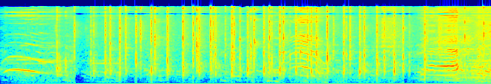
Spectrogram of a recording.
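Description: Hands clap quickly and repeatedly.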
